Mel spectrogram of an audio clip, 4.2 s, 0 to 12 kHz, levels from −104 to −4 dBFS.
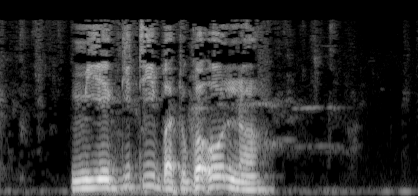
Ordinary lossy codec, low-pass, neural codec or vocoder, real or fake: MP3, 32 kbps; 10.8 kHz; none; real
